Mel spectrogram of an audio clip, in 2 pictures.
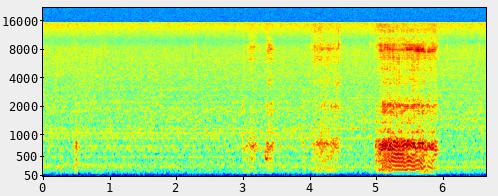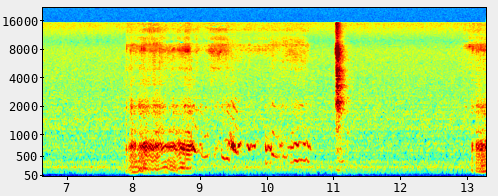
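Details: Little dog snoring: irregular loud rasping snore bursts about a second long separated by quiet pauses, with a few short snuffles and a sharp click near the end.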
